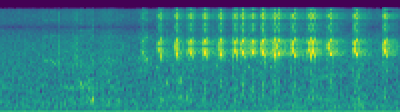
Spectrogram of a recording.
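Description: A rapid series of short, high chirps, about six a second and evenly spaced, starting about one and a half seconds in.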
